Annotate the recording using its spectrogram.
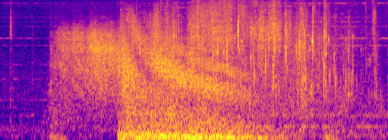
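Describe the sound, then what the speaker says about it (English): A rocket detonates in the XCOM tactical game, a loud booming blast with a rumbling low roar that swells and slowly fades over a few seconds, alone without talk. "Rocket."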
